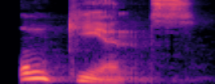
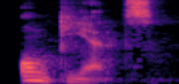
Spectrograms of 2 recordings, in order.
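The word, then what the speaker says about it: Oonkians: Now, the other type, the insectoid Onkians. I don't know if I'm saying that right, but it's spelled O-O-N as in Nancy, K-I-A-N as in Nancy S. Onkians.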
